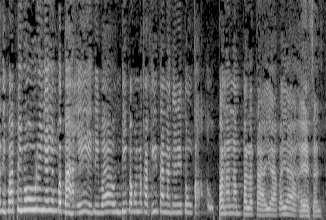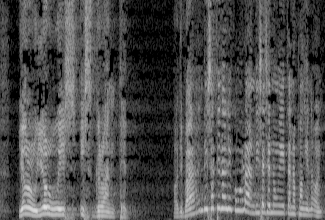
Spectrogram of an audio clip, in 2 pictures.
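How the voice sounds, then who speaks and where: Middle-aged male pastor, high voice, animated sermon with call-and-response, church-hall reverb.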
